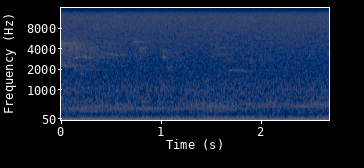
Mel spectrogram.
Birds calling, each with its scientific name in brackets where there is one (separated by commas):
Gray Catbird (Dumetella carolinensis)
